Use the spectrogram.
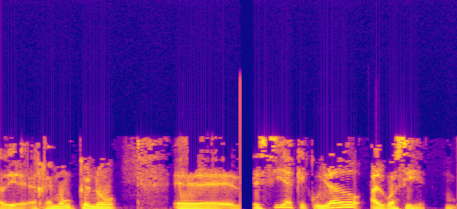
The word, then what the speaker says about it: Raymond Queneau: El escritor francés, no es por agrandarme, lo voy a pronunciar a la francesa, Raymond Queneau, decía que cuidado, algo así, decía cuidado con sacar esas cosas que llamás defectos.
